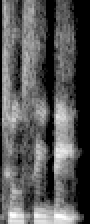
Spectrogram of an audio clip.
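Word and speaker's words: 2C-B: blah blah blah C the letter c and the letter b and then blah blah blah that's how we know and that's how they pronounce it 2 CB why in the world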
